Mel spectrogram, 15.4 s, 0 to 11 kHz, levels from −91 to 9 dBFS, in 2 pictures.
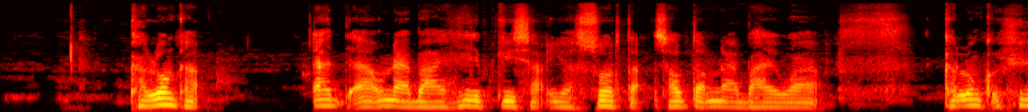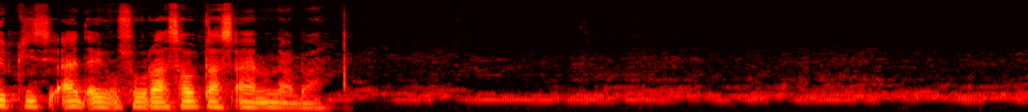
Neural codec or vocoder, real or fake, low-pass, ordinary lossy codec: none; real; 9.9 kHz; none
